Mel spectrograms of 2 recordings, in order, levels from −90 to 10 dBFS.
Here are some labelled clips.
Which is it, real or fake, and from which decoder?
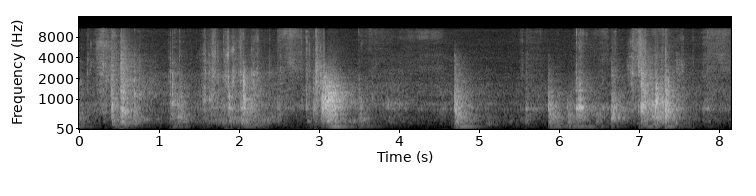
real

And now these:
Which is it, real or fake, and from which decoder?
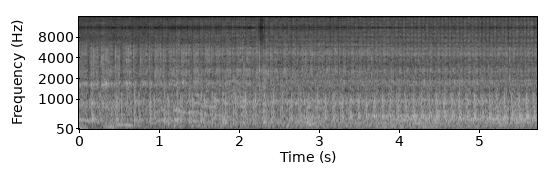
fake, vocoder, Vocos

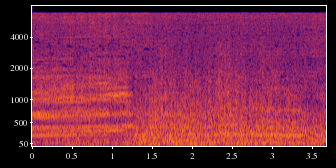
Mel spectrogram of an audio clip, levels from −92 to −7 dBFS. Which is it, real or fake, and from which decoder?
fake, vocoder, Vocos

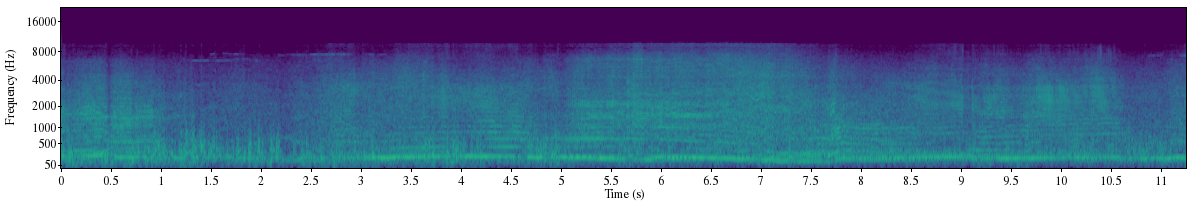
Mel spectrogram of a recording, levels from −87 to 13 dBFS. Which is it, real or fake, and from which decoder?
real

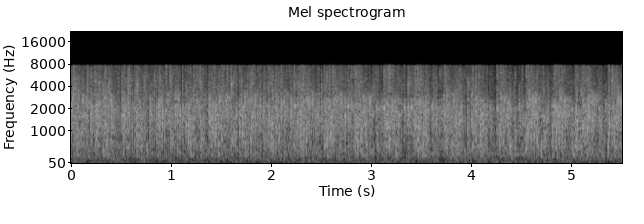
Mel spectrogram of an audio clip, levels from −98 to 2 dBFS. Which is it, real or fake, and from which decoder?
fake, vocoder, WaveNeXt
